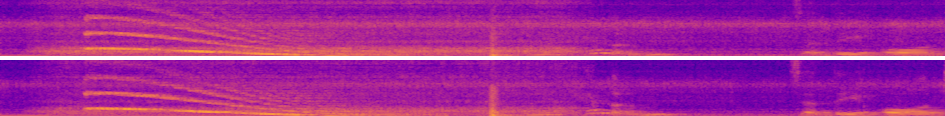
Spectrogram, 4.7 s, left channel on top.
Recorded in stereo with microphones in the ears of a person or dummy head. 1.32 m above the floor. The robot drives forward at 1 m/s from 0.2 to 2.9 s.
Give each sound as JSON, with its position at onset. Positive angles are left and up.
{"t": 0.4, "sound": "crushing", "side_deg": -5, "distance_m": 2.5}
{"t": 2.6, "sound": "a woman speaking", "side_deg": -85, "distance_m": 2.0}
